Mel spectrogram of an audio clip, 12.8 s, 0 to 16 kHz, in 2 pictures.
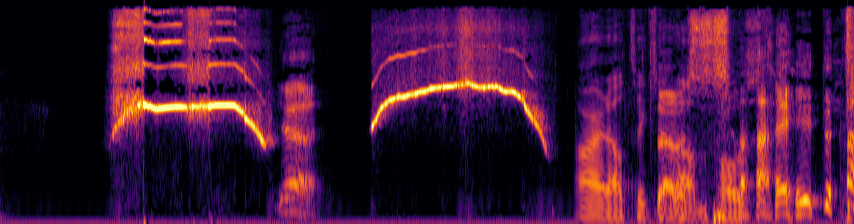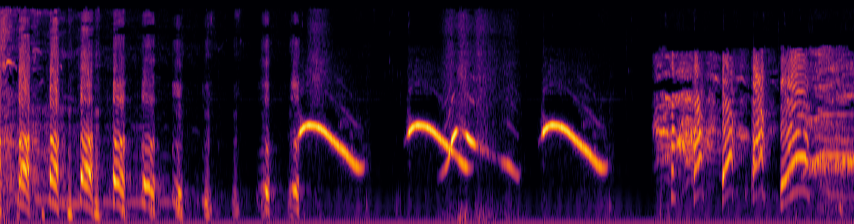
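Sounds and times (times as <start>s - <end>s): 
loud human mouth whistles in sharp falling glides: 0.8s - 2.1s, 2.8s - 4.2s, 8.6s - 11.0s
speech: 2.1s - 2.5s, 4.3s - 8.3s
person laughing: 5.3s - 9.1s, 9.7s - 10.3s, 11.3s - 12.8s.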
